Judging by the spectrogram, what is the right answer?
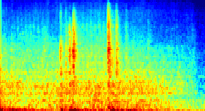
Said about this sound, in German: Der Wagen kommt stotternd zum Stehen.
